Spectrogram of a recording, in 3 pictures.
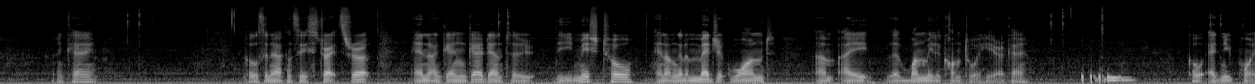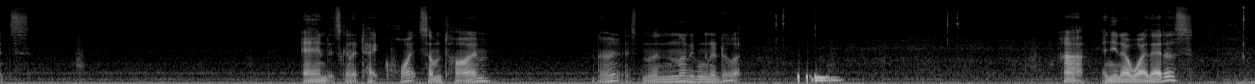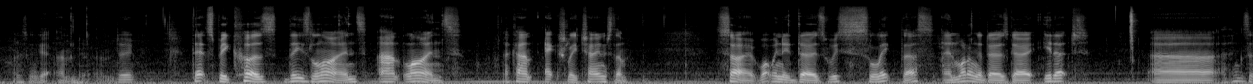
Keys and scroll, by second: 8.7 space, 19.5 space, 23.2 Escape, 31.2 Escape.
